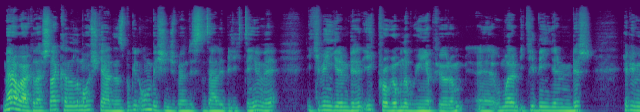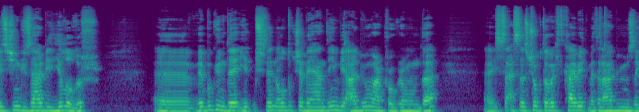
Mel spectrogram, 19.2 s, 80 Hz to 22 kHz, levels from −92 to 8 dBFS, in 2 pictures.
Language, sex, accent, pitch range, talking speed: Turkish, male, native, 125-145 Hz, 125 wpm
